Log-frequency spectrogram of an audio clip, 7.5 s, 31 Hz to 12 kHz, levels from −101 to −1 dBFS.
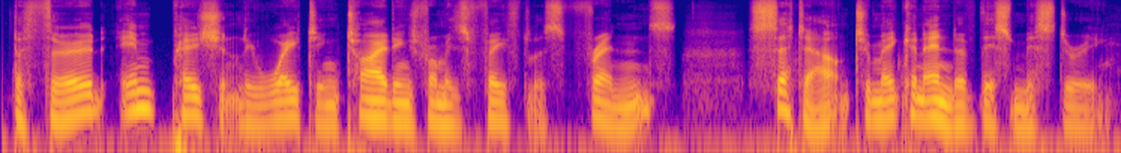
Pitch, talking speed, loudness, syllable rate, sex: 110 Hz, 145 wpm, -21 LUFS, 3.9 syllables/s, male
